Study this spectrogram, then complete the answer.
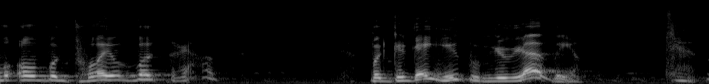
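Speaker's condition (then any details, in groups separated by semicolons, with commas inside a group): Cerebral palsy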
